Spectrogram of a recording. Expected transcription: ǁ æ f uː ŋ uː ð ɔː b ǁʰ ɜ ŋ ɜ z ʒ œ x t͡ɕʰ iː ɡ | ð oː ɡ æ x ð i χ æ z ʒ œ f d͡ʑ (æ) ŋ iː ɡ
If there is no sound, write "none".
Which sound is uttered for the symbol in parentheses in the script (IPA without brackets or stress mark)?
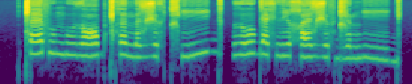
œ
